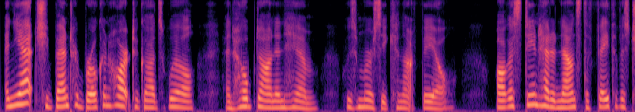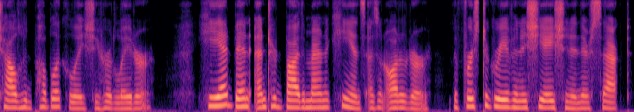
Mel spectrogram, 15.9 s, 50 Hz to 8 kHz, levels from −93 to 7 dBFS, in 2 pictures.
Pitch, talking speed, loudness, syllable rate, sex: 185 Hz, 185 wpm, -19 LUFS, 5.3 syllables/s, female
